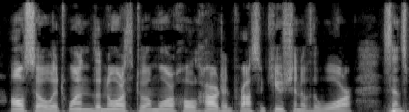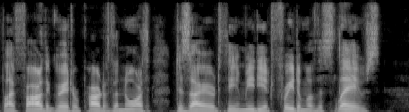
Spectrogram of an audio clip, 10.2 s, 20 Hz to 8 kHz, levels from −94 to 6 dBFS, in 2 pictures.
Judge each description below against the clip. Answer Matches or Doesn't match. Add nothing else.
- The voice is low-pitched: Matches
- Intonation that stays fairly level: Matches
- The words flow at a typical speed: Matches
